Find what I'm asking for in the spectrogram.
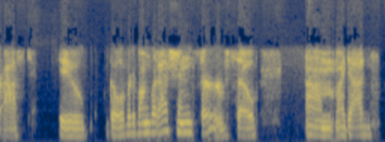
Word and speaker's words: Bangladesh: Bangladesh. – Yeah, I'm actually going to correct you, too. It's Bangladesh. – Oh. – Most Americans pronounce it Bangladesh, but it actually is Bangladesh.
